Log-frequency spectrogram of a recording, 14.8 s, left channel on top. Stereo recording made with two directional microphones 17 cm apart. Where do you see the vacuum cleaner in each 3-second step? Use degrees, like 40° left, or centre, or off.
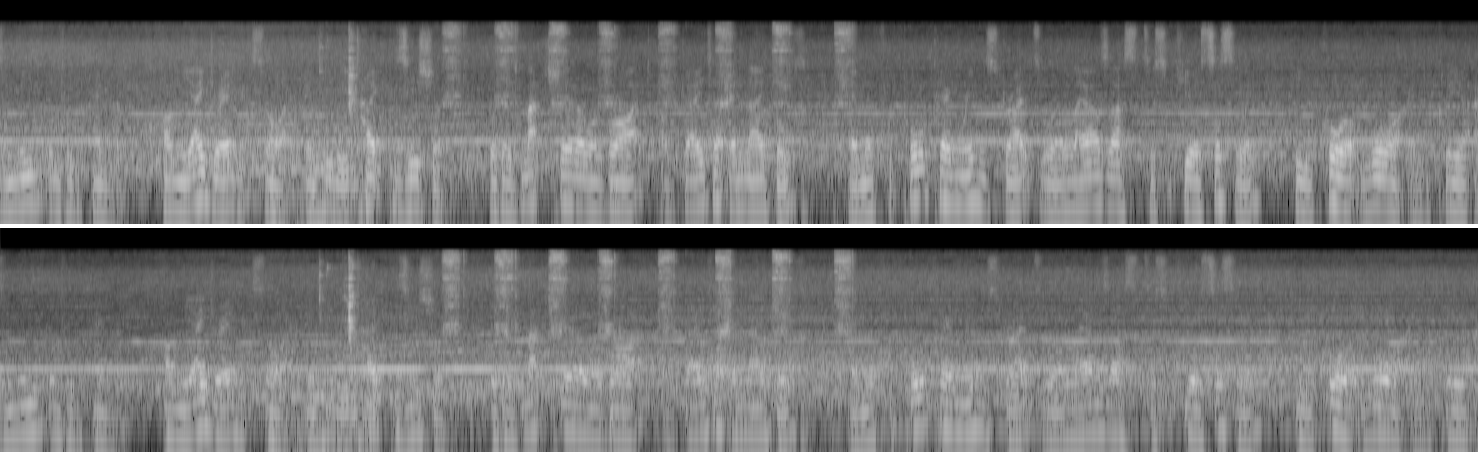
50° left, centre, 20° right, 20° right, 20° right.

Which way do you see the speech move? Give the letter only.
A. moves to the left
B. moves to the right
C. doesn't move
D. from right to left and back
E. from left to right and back
C.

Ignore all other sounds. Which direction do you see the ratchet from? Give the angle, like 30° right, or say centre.
20° right.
